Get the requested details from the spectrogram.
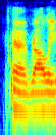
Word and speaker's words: Raleigh: Riley. – Riley? – Yeah. – Is that how you say it? Riley? – Raleigh or something like Raleigh. – That. – Raleigh. – Yeah. Something close.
